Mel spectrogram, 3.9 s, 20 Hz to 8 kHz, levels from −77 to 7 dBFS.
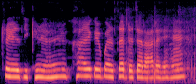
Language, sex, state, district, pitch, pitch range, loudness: Hindi, female, Chhattisgarh, Raipur, 195 Hz, 190-210 Hz, -15 LUFS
